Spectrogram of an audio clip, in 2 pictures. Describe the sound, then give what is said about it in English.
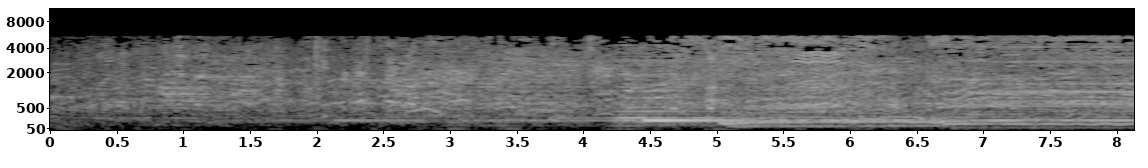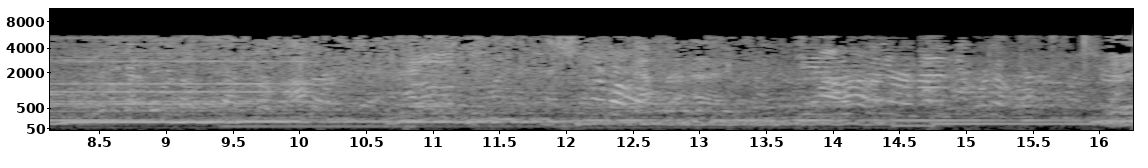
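A steady hubbub of many overlapping voices fills the space as a gathering stands and greets one another during a worship service, a continuous babble with no single voice standing out. “So uh, at this time, we're just going to stand and we ask that we just greet each other.”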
